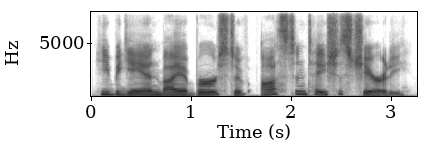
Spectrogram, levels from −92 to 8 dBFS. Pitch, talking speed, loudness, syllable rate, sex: 200 Hz, 145 wpm, -16 LUFS, 4.6 syllables/s, female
